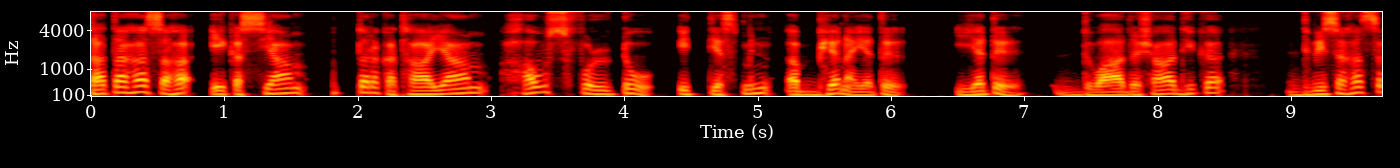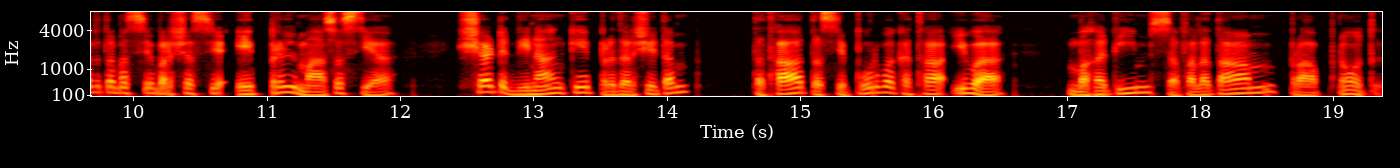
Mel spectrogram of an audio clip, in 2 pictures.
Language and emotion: Sanskrit, neutral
